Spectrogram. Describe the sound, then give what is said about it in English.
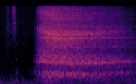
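A slow, deep inhale: a soft, airy hiss that begins after about half a second and holds steady to the end, faint and with no talk over it. “Take a breath in. It's life.”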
